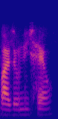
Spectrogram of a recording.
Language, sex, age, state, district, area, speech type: Bodo, male, 18-30, Assam, Baksa, rural, conversation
